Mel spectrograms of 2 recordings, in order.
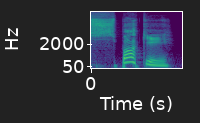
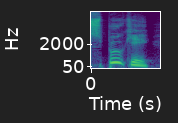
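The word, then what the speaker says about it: Spuckie: And the name of the project is Spooky, or maybe it's pronounced Spooky.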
